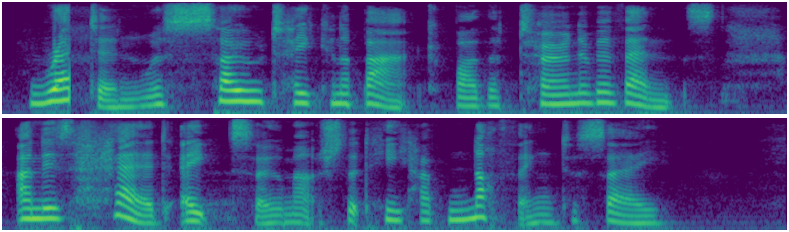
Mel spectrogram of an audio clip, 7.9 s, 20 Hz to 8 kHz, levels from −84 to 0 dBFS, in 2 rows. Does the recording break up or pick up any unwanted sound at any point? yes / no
yes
